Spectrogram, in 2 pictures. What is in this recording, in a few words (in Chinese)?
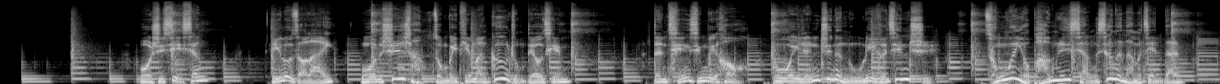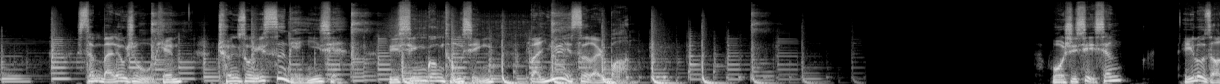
男, 年轻, 城市现代; 蟹乡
